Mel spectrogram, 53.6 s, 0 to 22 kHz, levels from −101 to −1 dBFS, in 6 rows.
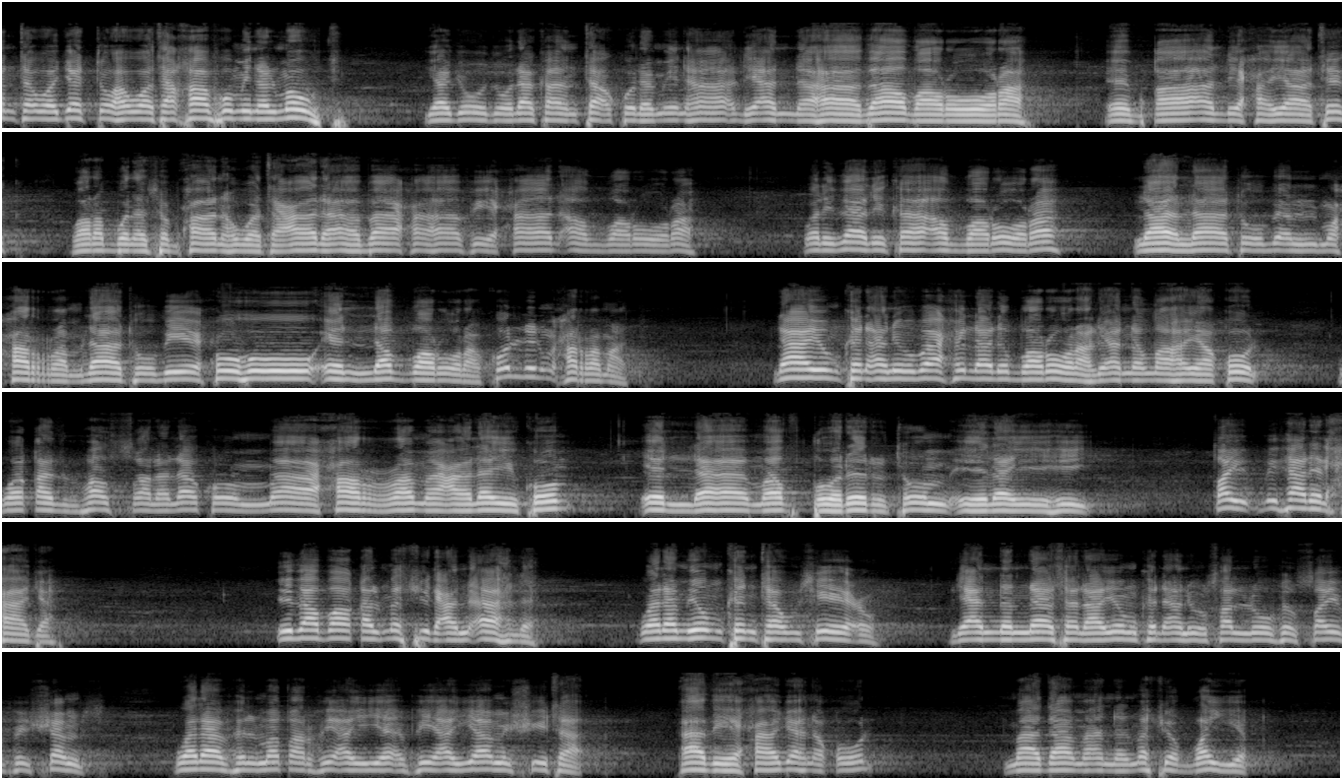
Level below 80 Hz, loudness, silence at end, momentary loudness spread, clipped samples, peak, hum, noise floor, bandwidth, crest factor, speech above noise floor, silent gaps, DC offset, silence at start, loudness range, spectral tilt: -58 dBFS; -26 LUFS; 0.6 s; 10 LU; under 0.1%; -10 dBFS; none; -67 dBFS; 10.5 kHz; 16 dB; 42 dB; none; under 0.1%; 0 s; 6 LU; -7 dB/octave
